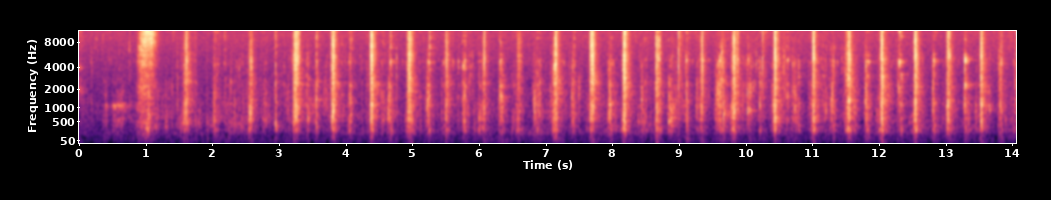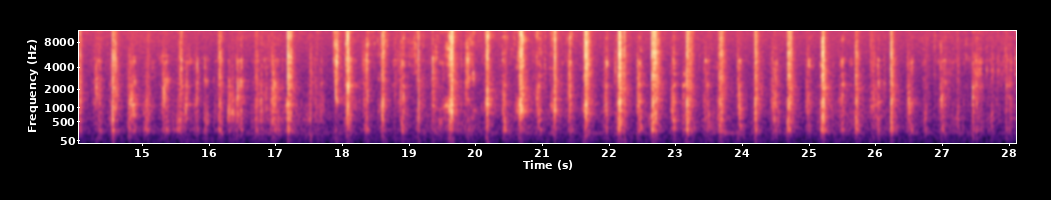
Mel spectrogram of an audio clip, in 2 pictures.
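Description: Close-miked chewing of boiled pork belly wrapped in fresh napa cabbage kimchi: wet, crisp crunching that repeats steadily at about three crunches a second.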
